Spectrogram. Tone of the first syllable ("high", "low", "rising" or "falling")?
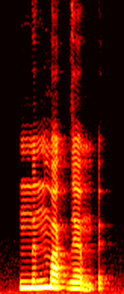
rising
